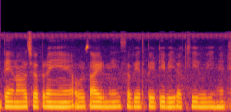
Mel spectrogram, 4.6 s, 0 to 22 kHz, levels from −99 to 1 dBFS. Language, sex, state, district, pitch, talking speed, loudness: Hindi, male, Uttar Pradesh, Shamli, 135 Hz, 170 wpm, -17 LUFS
